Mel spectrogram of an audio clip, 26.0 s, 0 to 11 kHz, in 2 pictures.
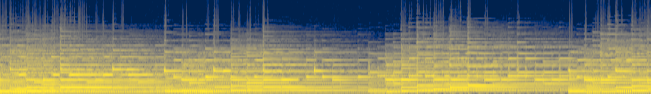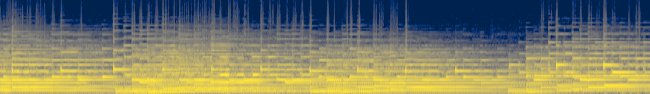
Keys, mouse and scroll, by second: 1.3 click, 2.0 q, 2.8 shift+middle click, 4.3 shift+middle drag, 4.8 shift+middle click, 5.8 shift+middle click, 6.1 s, 7.8 click, 9.9 g, 10.0 middle click, 10.5 g, 10.7 middle click, 10.8 click, 12.2 click, 13.1 shift+middle click, 14.4 shift+middle click, 15.2 click, 16.4 shift+middle drag, 17.0 shift+middle click, 17.6 shift+middle click, 18.0 shift+middle click, 19.8 shift+middle click, 20.2 shift+middle click, 20.7 click, 21.1 shift+middle click, 21.7 q, 21.9-22.3 drag, 22.6 g, 24.6 click, 25.3 click.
